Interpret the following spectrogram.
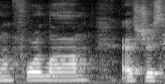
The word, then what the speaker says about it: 4-LOM: for LOM I know that I've seen it pronounced for LOM or for L I've had a lot of people like tell me that um I always call him for LOM that's just how I've always called him um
